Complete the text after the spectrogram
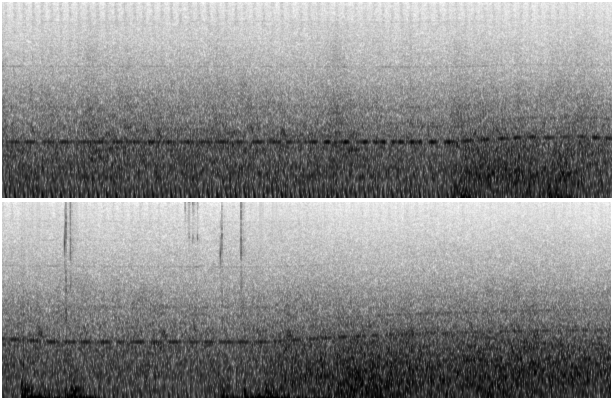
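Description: A jet engine whines steadily.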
